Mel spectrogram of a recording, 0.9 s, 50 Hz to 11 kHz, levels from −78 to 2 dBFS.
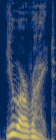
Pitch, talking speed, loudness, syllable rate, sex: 135 Hz, 205 wpm, -15 LUFS, 5.5 syllables/s, male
